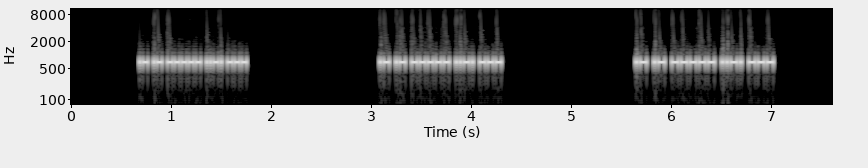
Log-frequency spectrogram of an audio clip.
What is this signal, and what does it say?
Morse code, heard as a keyed tone, about 57 wpm, 700 Hz. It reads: AA0FO AA0FO AA0FO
